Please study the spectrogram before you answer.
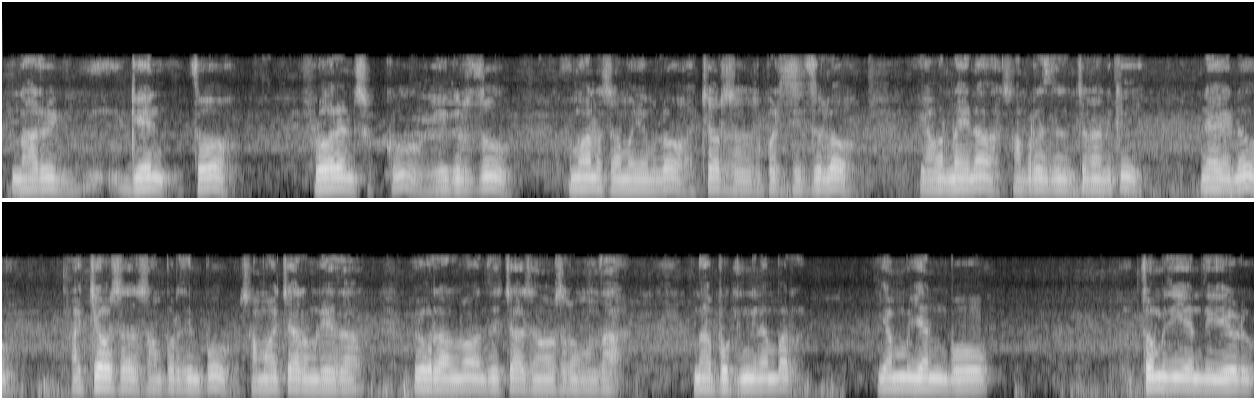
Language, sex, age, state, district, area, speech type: Telugu, male, 60+, Andhra Pradesh, N T Rama Rao, urban, read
